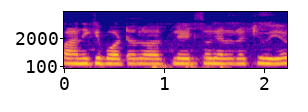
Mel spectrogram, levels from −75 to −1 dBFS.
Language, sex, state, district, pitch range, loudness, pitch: Hindi, female, Bihar, Gaya, 220-230 Hz, -15 LUFS, 225 Hz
